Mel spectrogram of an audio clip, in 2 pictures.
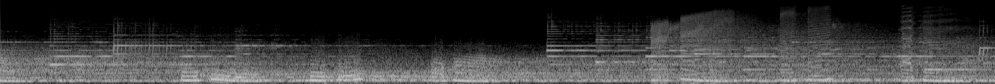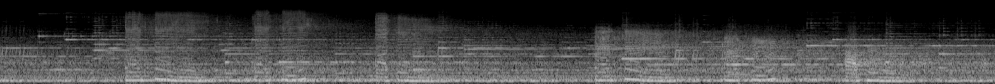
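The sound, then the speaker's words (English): An ambient synth patch with a tape-loop feel plays steadily under a regular clock: layered, shimmering tones with notes retriggering at an even pulse, full and continuous with no voices. “Let's take out the kitty eyes clock and see what a regular clock sounds like with this patch.”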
